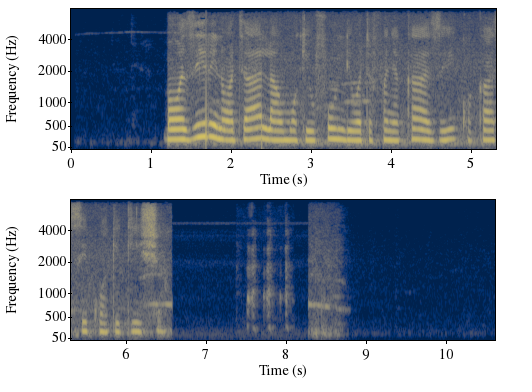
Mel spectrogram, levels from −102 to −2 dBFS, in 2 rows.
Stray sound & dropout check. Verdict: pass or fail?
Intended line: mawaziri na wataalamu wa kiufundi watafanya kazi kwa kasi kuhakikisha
fail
